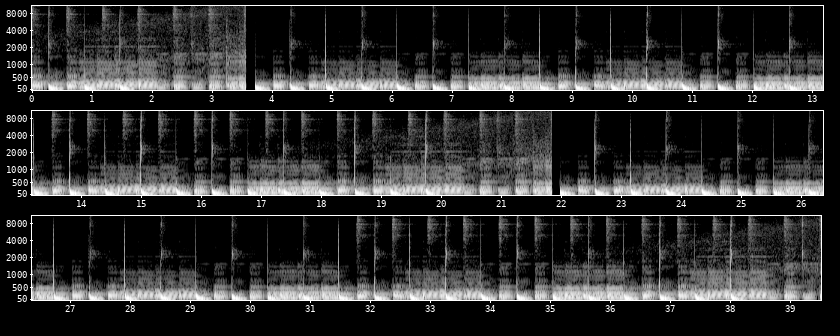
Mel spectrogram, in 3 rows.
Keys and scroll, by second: 4.6 F3, 4.8 Escape, 5.8 ctrl+r, 6.4 Escape, 8.6 Escape, 11.4 shift+Page_Up, 14.6 ctrl+r, 15.3 Escape, 16.2 alt+c, 17.0 Escape, 18.7 F2, 19.8 Escape, 21.8 shift+F2, 22.2 F3, 22.2 Escape, 26.7 F3, 31.0 F2.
